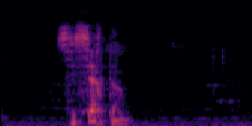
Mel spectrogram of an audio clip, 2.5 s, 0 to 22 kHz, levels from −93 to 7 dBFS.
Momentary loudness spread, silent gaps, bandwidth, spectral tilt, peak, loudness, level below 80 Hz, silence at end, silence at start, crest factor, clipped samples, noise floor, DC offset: 15 LU; none; 16 kHz; -2.5 dB/octave; -24 dBFS; -42 LUFS; -70 dBFS; 1.2 s; 0.6 s; 24 dB; under 0.1%; -74 dBFS; under 0.1%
